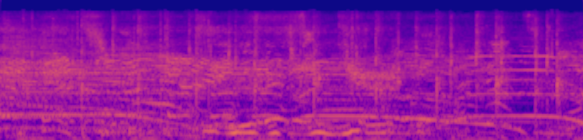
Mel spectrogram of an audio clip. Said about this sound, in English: All right, so representing for Satellite Beach, everybody's clapping for you.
